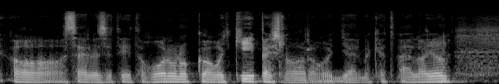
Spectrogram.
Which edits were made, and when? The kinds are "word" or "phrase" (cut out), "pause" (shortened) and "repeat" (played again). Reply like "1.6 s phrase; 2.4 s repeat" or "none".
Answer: 2.8 s word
